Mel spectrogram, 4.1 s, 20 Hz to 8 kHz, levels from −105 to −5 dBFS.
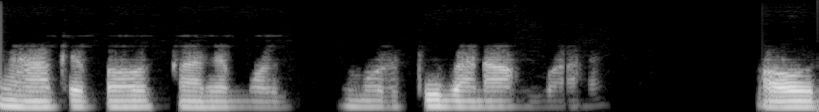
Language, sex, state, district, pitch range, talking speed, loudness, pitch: Hindi, male, Bihar, Araria, 110-120 Hz, 160 wpm, -29 LUFS, 115 Hz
